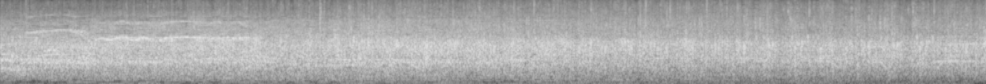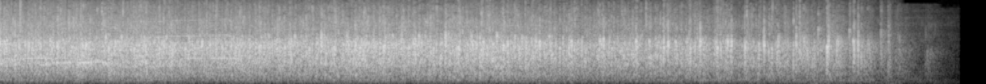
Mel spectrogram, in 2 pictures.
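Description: A large audience applauding steadily, with a few cheers in the first seconds; the applause cuts off abruptly near the end.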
